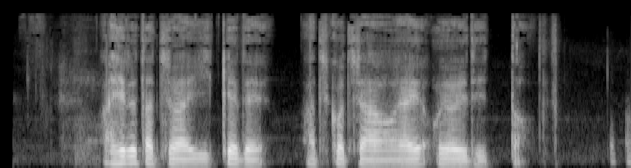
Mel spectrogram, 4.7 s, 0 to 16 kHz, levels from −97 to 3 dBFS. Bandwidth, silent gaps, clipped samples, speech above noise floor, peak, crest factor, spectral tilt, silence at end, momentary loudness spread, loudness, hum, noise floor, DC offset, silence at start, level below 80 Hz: 11.5 kHz; none; under 0.1%; 34 dB; 0 dBFS; 18 dB; -6 dB/octave; 0 s; 15 LU; -17 LUFS; none; -50 dBFS; under 0.1%; 0.75 s; -56 dBFS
